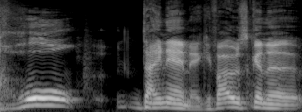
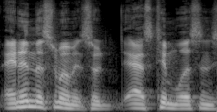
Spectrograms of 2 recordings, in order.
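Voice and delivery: ordinary talk

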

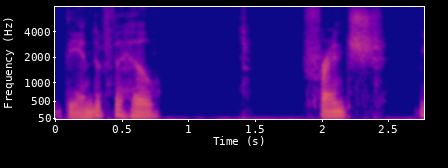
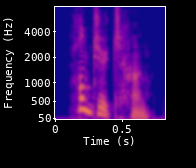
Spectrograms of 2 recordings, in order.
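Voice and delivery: loud, curt order; sharp command; 6 semitones higher, 4 dB louder than usual. A narrator's reading. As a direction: snap it out loudly. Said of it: "added the Griffin".

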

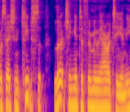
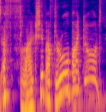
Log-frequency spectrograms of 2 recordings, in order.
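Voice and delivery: high, rising burst of amazement; exclaiming as a character; acted exclamation; 12 semitones higher, slower than usual. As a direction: let the oath leap up high. Acting Jack's exclamation while recanting.

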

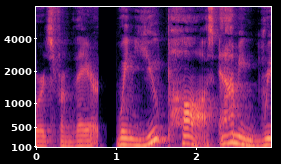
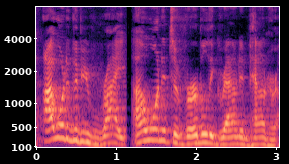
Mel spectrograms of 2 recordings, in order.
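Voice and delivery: laughing; 6 semitones higher, 6 dB louder than usual. Real, not acted. Admits wanting to win argument.

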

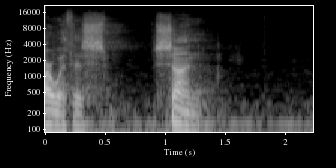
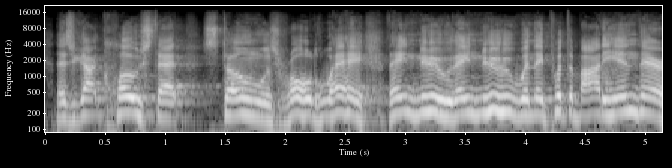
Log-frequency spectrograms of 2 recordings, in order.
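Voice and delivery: raised and higher, pressing each line; loud preaching; 6 semitones higher, 7 dB louder than usual. Acted. Preacher reading Luke then retelling the crucifixion, loud and insistent. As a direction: proclaim it to the back row. Preacher climbs again at the tomb.

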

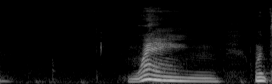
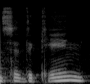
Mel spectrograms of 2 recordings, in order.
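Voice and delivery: plain reading voice

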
